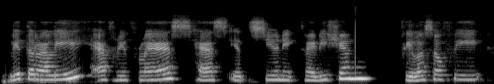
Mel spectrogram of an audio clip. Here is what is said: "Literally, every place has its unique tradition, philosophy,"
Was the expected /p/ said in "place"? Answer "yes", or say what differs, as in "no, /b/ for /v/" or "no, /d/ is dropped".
no, /f/ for /p/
